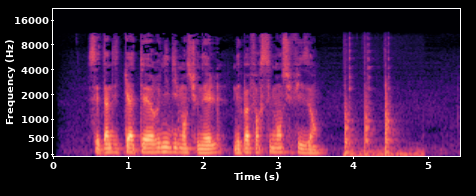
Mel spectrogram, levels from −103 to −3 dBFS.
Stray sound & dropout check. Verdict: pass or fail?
fail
